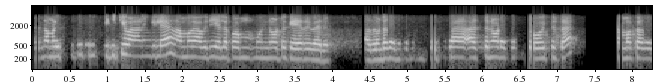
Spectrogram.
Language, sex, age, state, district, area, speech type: Malayalam, female, 45-60, Kerala, Kottayam, rural, conversation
